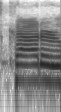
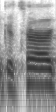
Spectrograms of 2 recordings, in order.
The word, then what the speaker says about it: Qatar: that qatar or qatar like the country as cotter like the country i keep saying guitar because i have the q in my head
